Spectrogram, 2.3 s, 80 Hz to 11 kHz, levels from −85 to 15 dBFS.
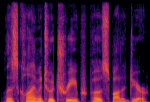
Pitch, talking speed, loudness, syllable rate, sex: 115 Hz, 240 wpm, -17 LUFS, 6.2 syllables/s, male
